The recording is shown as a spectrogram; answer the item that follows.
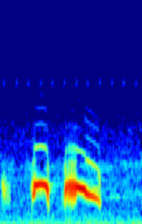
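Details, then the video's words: Spotted dove call played to lure wild doves: two clear, low cooing notes, a short hollow coo followed by a longer coo that slides downward, with nothing else audible. "Tiếng Chim cu gáy kích bổi nhanh nổi hiệu quả"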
